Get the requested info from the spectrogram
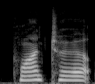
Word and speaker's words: Pointeur: Also und äh, die, die Spieler heißen dann Leger und Schießer oder Pointeur und Tireur, französisch ausgesprochen.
